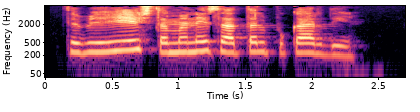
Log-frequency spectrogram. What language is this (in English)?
Pashto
